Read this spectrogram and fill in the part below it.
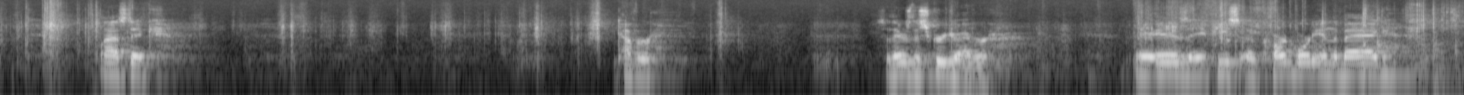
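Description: A power drill clicks and knocks as it is handled.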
